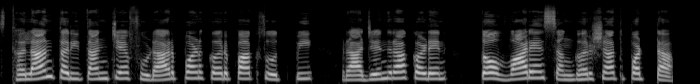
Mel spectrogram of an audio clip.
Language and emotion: Goan Konkani, neutral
